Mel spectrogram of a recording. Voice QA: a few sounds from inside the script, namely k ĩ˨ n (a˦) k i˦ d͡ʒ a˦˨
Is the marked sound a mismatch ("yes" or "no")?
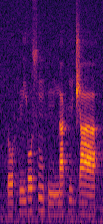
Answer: yes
